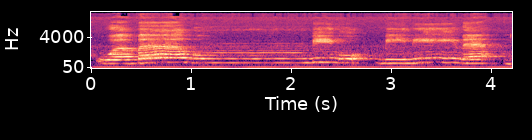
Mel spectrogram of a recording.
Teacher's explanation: Jadi mim sukunnya tahan 3 ketukan.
